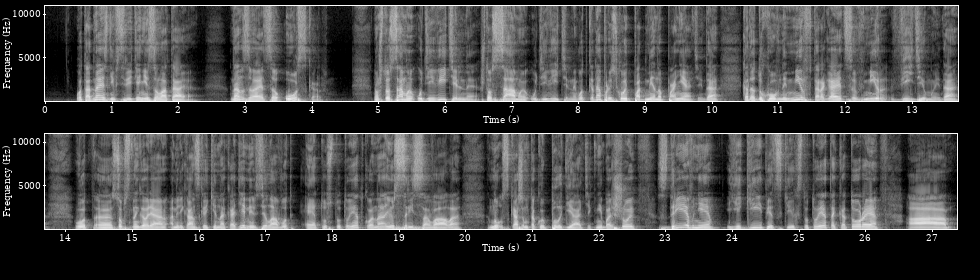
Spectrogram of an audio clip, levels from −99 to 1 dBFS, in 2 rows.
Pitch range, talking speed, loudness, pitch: 115-165 Hz, 115 wpm, -18 LUFS, 135 Hz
